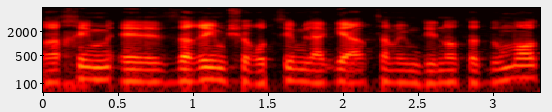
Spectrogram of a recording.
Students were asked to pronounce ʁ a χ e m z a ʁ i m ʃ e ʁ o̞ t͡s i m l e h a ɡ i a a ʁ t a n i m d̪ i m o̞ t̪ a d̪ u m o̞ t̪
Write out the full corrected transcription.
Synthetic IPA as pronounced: ʁ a χ i m z a ʁ i m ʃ e ʁ o̞ t͡s i m l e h a ɡ i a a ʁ t͡s a m i m d̪ i n o̞ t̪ a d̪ u m o̞ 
